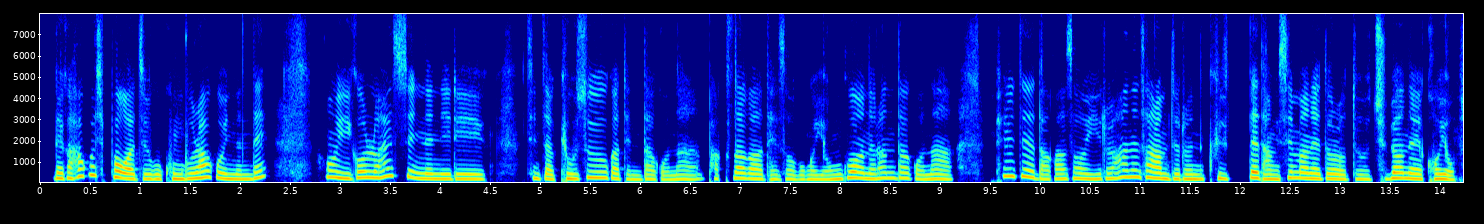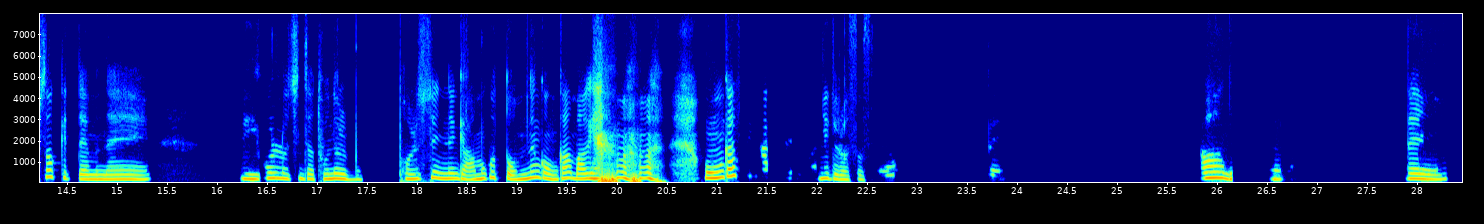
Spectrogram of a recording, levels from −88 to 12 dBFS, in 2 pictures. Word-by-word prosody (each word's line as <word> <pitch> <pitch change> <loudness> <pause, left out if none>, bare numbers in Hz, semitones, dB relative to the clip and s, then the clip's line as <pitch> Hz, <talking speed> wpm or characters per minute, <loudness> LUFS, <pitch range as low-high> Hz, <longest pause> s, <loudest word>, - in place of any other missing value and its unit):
내가 250 0 +2
하고 340 +9 0
싶어 305 -6 +3
가지고 220 -2 +2
공부를 230 +3 +2
하고 280 -3 +2
있는데 220 +6 0 0.6
어 305 -2 +1
이걸로 275 +2 +2
할 330 +6 0
수 365 -3 -6
있는 235 -4 +1
일이 220 -1 0 0.4
진짜 230 -3 -1
교수가 250 +3 0
된다거나 200 0 -5
박사가 235 -1 -2
돼서 205 +1 -6
뭔가 200 +1 -4
연구원을 230 +4 +1
한다거나' 220 -5 -3 0.4
필드에 345 -3 0
나가서 225 +2 -2
일을 220 +2 -1
하는 310 +2 -1
사람들은 225 -6 +2
그때 245 +3 +1
당시만 245 +4 +1
하더라도 215 -3 -1
주변에 240 +2 +2
거의 225 +1 +2
없었기 290 - -4
때문에 205 -1 0 0.9
'이걸로 235 +2 +1
진짜 225 0 -5
돈을 225 +2 +2
못 195 0 -10 0.4
벌 225 0 0
수 255 +6 -5
있는 240 -2 +1
게 220 - -2
아무것도 225 +4 -1
없는 225 +8 +2
건가?' 250 -1 0
막 235 -2 +1
이런 240 - +7
막, 255 -5 +4
막 250 -4 +1 0.4
온갖 285 +8 +5
생각들이 330 -7 -15 0.3
많이 245 +1 0
들었었어요. 210 - -8 1.0
네. 205 - -13 2.0
아. 270 +2 +5
네, 230 - +2 0.4
네. 205 -1 -4 1.2
네. 220 -3 0
230 Hz, 270 characters per minute, -22 LUFS, 210-260 Hz, 2.0 s, 이런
